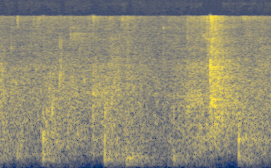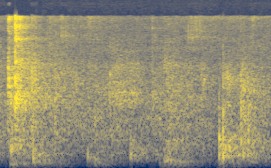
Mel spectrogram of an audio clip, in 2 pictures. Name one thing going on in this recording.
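Footsteps crunch on gritty debris in a large echoing hall.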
